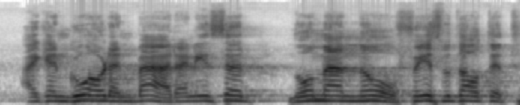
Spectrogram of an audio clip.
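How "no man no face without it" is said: put-on Jamaican, West Indian accent. Retelling a policeman's reply to a man asking for his helmet to bat, jamaican accent. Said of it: "It's a West Indian accent, Jamaican accent".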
